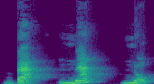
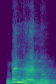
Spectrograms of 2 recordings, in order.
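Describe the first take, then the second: First: BA... NA... NO, one slow beat each; separated syllables. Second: Said in the usual way. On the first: Shown as a demonstration. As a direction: pause after each of BA, NA, NO. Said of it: "if I change the na for no". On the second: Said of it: "which is a Spanish word".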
